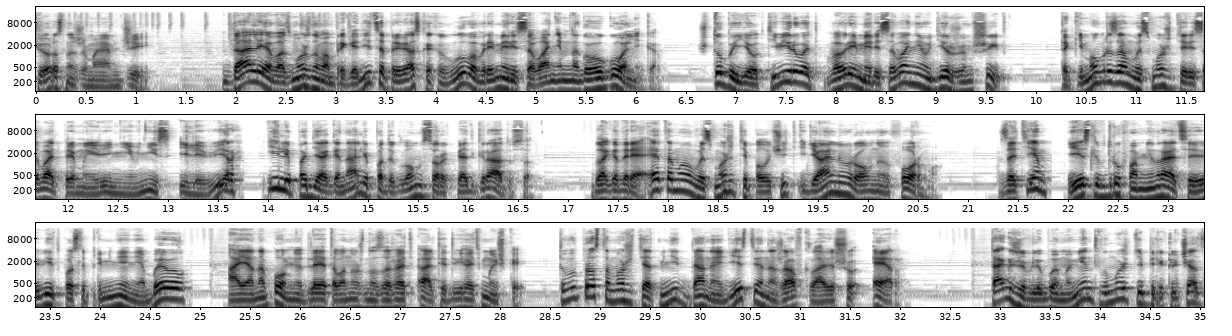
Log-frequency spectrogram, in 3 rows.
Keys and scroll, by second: 7.4 2, 30.3 r.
